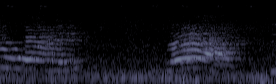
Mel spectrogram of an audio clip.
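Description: High-pitched children's voices: a call that slides down at the start, and a short squealing call that rises and falls about halfway through.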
